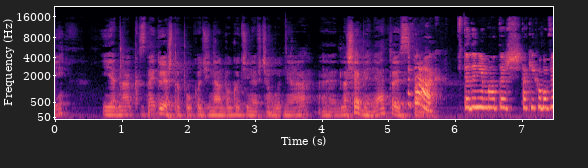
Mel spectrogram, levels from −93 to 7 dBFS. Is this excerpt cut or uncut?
uncut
